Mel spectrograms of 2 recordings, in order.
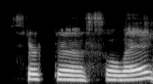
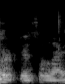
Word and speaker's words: Cirque du Soleil: Cirque du Soleil. Cirque du Soleil.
